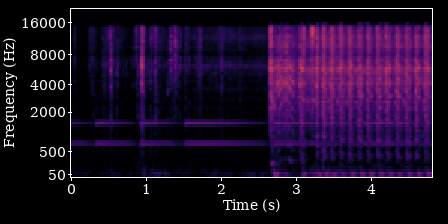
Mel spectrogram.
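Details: Chevy Astro 4.3L (2003 or 2004), crank/no-start with good fuel pressure, while the ignition coil primary is scoped and shows no oscillations. The starter churns in even pulses, about four a second, and the engine never catches. Crank, no start.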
